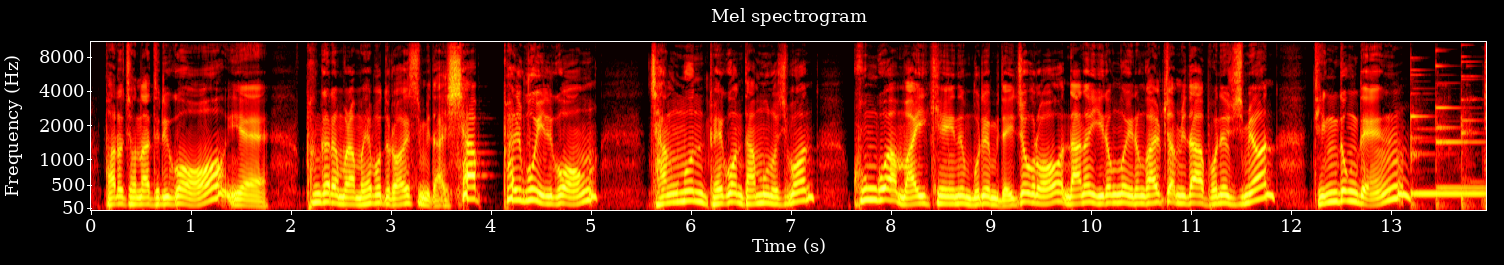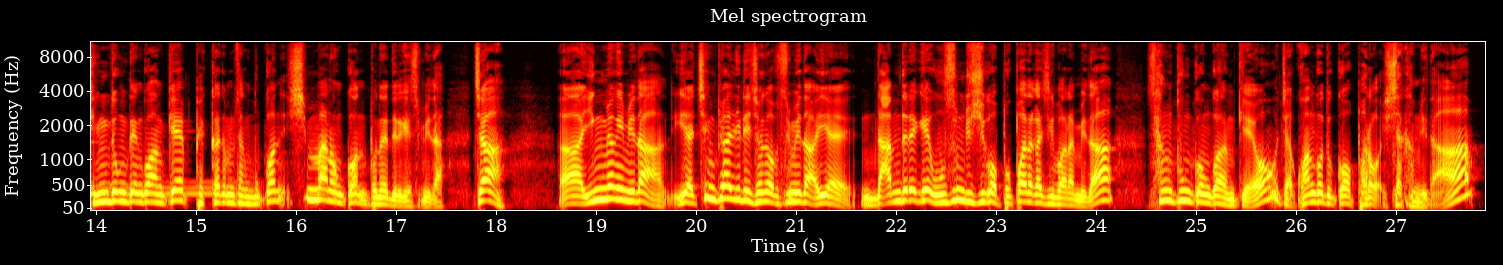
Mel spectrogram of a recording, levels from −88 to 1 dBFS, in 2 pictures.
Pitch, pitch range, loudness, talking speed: 160 Hz, 135-185 Hz, -18 LUFS, 320 characters per minute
